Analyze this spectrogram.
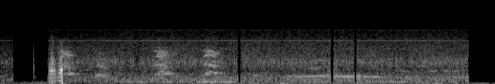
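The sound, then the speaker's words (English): Dogs bark in muffled, telephone-quality bursts, a sharp bark near the start followed by scattered yips and barks over a steady background hiss. “Who's got the dogs barking?”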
